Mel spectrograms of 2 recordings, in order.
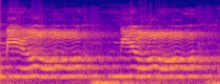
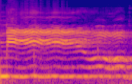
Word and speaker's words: mio: mio, that with Italian, we always emphasize the second last syllable, unless it's an exception. If it's got an accent on the end of the word, then we would accent the last.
